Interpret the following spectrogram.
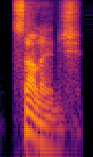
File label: "sullage", British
